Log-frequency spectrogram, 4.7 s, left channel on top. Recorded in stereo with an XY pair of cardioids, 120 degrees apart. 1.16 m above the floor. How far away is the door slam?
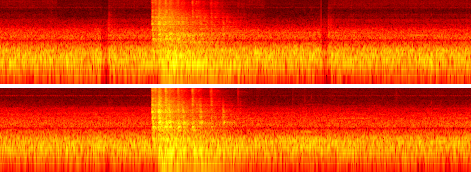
About 3.5 m.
